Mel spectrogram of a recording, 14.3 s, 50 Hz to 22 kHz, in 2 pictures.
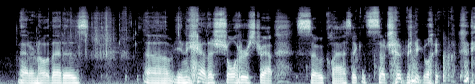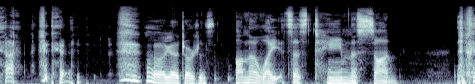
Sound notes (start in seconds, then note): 6.2 speaker laughing; 14.0 laughs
